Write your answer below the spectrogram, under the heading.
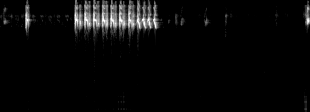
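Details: Olive-backed sunbird in active, provoking song: one lone high chip, then a long, fast trill of roughly fourteen sharp, thin notes that tightens toward its end, followed by quiet and a final chip.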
